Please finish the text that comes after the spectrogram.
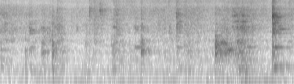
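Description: Ginger garlic paste fries in a hot pan of oil, a steady close sizzle broken by several sharp bursts of spitting and stirring, with no voices.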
